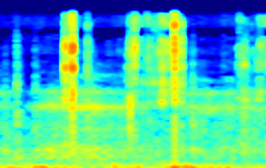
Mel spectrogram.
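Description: Homemade golf-swing 'clicker' training aid, a small taped tube held in the hand, giving a few sharp clicks as it is tilted and moved.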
